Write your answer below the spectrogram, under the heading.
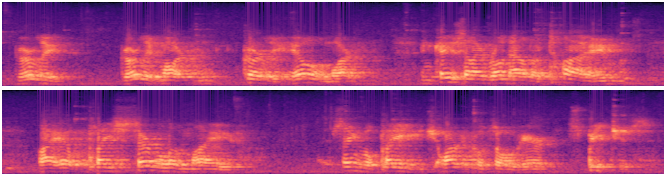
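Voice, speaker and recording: Amid noticeable background noise and audible room echo, a man with an American accent speaks at a very slow pace. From Kentucky, Ohio County. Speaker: political candidate. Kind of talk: campaign speech.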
